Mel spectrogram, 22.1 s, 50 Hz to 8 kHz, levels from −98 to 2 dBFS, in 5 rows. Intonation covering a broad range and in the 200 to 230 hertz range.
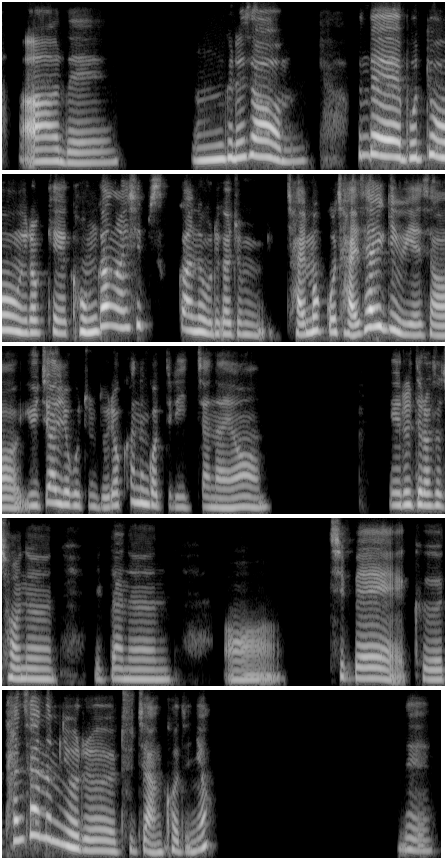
Yes: wide, 5.7 semitones; high, 205 Hz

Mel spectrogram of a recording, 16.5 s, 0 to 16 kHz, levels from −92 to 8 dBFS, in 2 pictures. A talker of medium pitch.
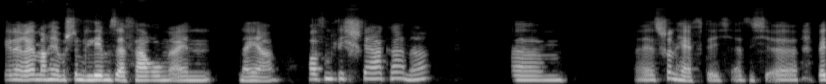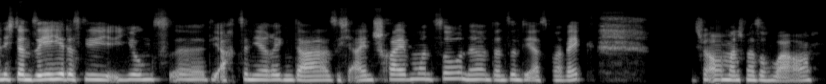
No: high, 200 Hz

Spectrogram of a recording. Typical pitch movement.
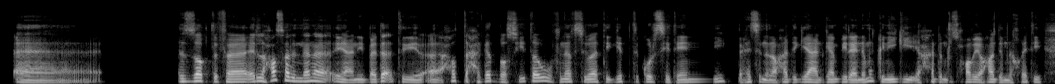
Yes: average, 3.4 semitones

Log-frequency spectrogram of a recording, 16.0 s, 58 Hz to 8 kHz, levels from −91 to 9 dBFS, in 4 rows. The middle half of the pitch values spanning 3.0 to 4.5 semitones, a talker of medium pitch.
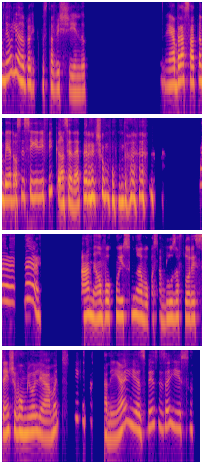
No: average, 3.9 semitones; high, 220 Hz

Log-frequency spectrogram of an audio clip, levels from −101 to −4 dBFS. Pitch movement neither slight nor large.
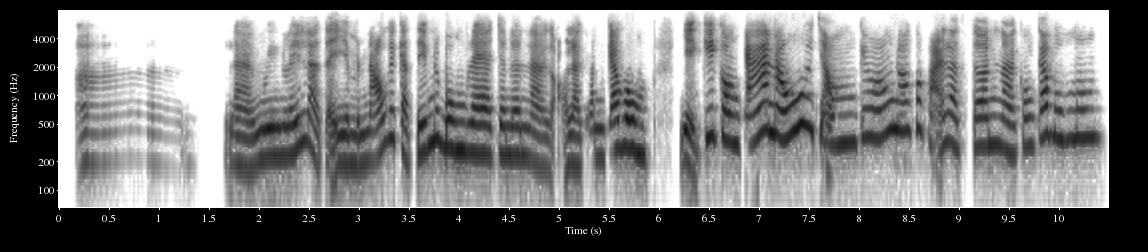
No: wide, 7.3 semitones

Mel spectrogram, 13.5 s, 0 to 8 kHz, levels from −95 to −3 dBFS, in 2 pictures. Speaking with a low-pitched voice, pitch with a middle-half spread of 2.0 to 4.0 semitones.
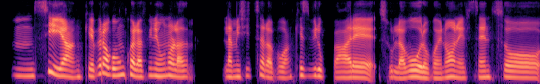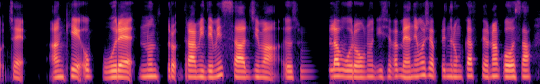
No: medium, 180 Hz; narrow, 2.4 semitones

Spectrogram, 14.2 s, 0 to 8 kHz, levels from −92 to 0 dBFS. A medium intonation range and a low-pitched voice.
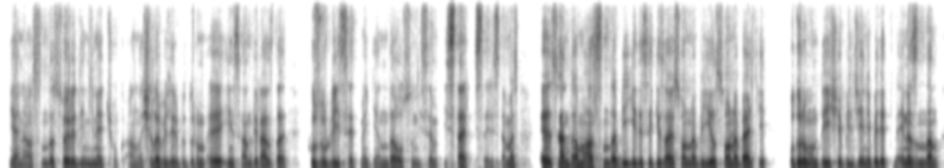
Yes: average, 4.7 semitones; low, 115 Hz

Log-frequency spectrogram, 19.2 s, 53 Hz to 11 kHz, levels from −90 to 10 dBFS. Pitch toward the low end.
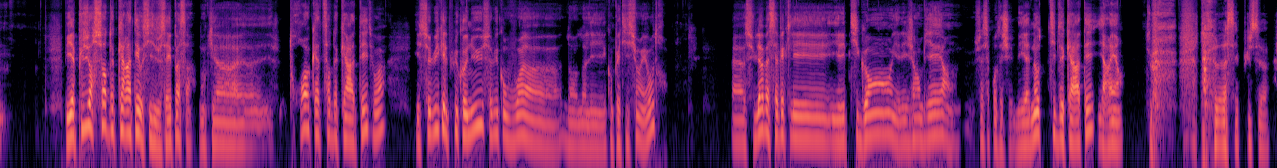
Yes: low, 130 Hz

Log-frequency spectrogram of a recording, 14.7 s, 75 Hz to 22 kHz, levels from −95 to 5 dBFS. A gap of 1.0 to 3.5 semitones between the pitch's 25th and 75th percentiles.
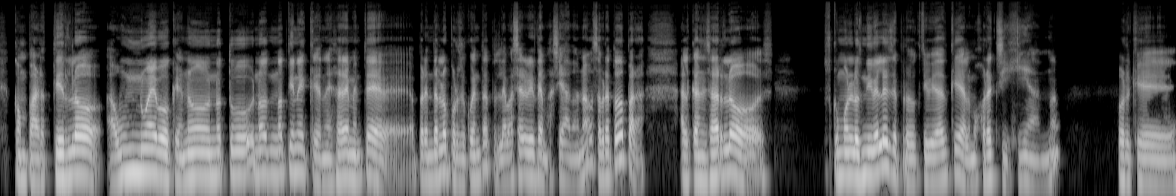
Yes: average, 3.0 semitones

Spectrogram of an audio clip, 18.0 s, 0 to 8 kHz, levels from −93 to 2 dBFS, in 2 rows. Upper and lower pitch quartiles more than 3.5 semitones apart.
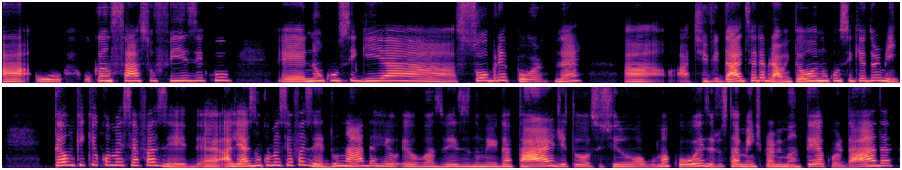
Yes: average, 4.9 semitones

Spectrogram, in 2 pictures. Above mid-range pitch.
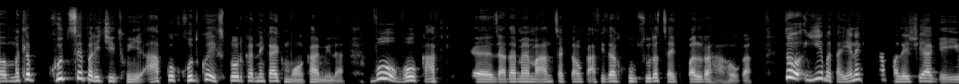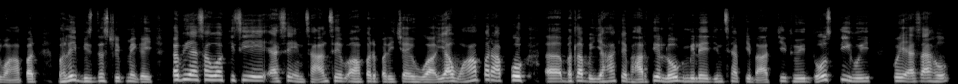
No: medium, 145 Hz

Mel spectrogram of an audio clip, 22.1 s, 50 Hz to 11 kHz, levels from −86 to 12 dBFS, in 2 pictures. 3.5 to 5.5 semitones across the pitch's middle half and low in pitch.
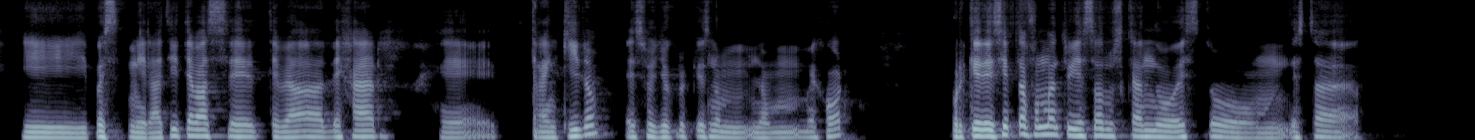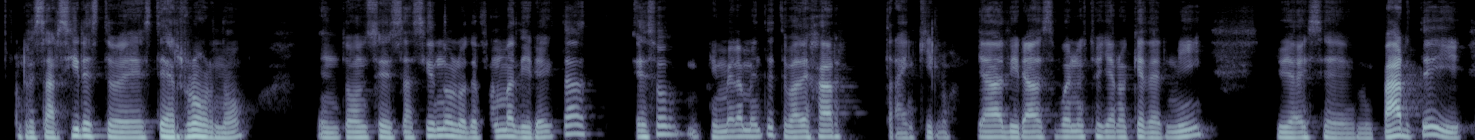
No: average, 2.9 semitones; low, 130 Hz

